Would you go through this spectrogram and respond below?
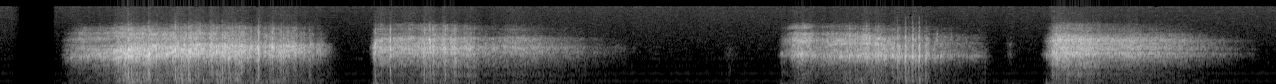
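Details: Sleeping snorer: loud, harsh, rattling breaths, four long noisy cycles with pauses between them; snoring.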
